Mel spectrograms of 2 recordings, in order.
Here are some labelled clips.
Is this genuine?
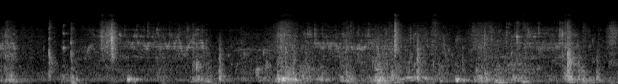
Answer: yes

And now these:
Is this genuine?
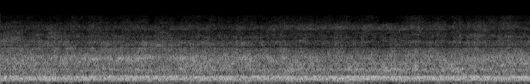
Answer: no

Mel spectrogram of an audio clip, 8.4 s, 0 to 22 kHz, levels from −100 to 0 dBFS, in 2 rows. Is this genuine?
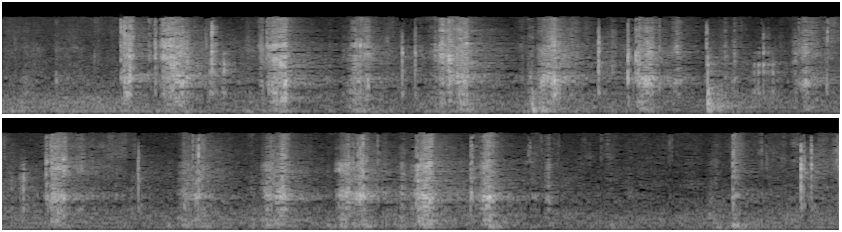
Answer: yes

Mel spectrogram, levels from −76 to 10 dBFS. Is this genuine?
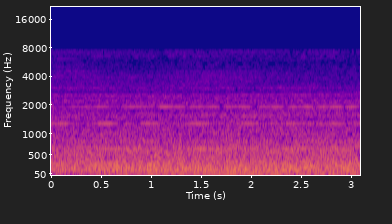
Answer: yes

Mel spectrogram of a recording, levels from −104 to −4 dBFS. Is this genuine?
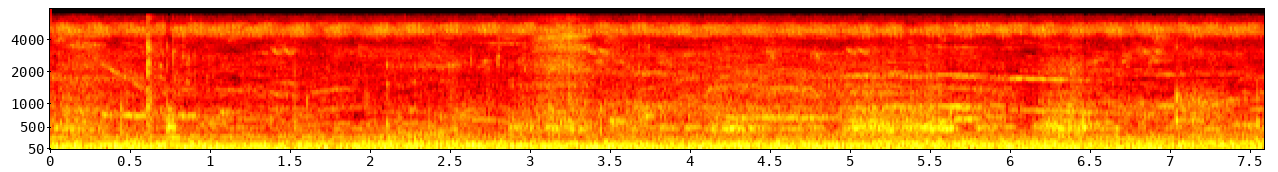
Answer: yes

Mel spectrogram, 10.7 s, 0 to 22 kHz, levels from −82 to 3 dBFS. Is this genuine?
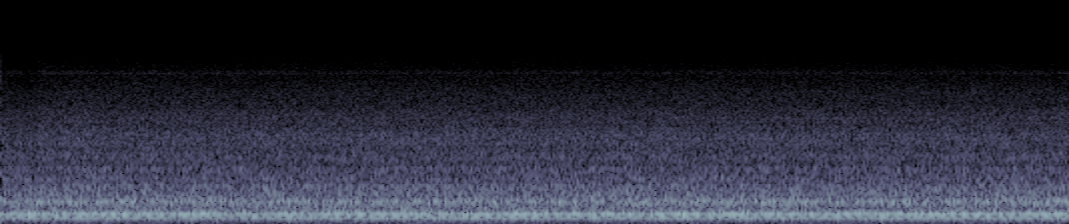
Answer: yes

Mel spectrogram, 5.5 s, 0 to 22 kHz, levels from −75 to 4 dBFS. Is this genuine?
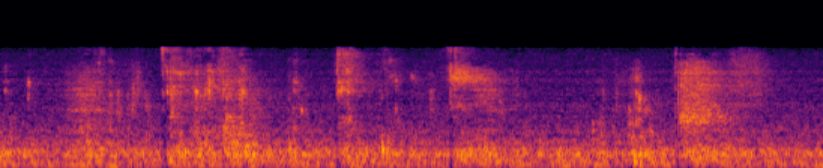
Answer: no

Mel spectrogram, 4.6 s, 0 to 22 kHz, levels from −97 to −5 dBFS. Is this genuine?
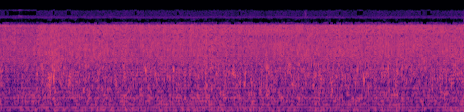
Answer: no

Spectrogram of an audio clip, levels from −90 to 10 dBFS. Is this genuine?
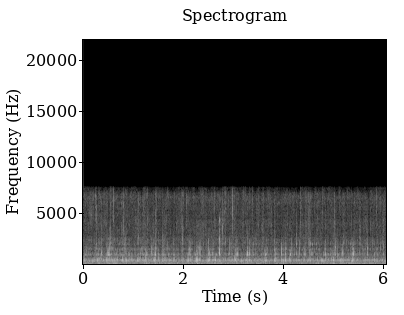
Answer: no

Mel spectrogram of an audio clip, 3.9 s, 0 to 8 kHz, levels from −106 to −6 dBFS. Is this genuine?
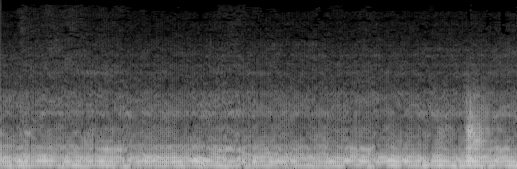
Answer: no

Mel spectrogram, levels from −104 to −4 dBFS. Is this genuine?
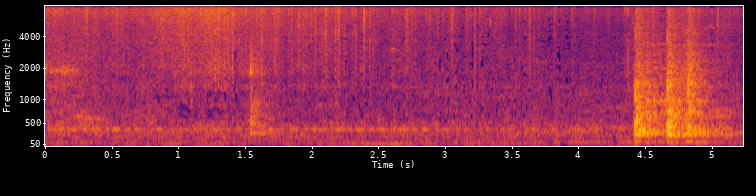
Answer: yes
